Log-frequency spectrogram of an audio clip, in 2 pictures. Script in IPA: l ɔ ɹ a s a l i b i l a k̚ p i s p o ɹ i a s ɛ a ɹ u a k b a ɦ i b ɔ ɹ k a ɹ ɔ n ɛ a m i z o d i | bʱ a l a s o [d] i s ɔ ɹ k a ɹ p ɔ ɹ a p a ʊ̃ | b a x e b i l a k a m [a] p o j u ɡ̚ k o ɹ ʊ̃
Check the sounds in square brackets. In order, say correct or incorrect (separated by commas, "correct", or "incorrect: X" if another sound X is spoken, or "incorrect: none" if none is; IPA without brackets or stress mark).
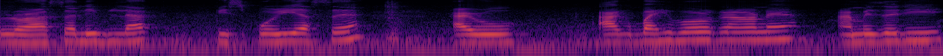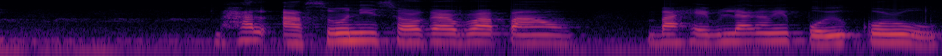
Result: incorrect: n, incorrect: i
